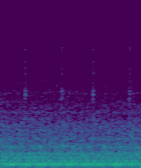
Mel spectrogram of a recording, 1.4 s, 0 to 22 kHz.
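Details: SsangYong Rexton diesel, 2007 or 2008, idling after the shop's treatment: low, steady diesel rumble with even beat, no stumbles or surging; smooth, settled idle.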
